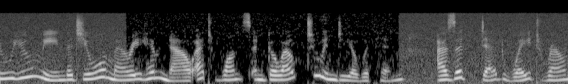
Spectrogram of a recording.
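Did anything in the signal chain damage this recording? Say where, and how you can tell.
Yes. Overdone noise removal runs from 1.26 to 3.99 s, and it belongs to the call-processing stage. Across that span the room noise, about 18 dB below the speech before and after, drops and breaks up into twinkling specks. The suppressor is set too aggressively: it pulls individual frequency bands down or off whenever they sit close to its noise estimate, and the quieter parts of the voice disappear with them.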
